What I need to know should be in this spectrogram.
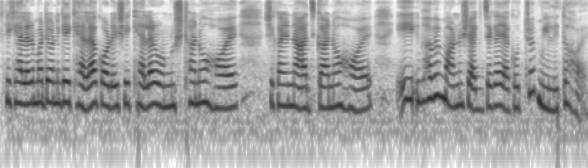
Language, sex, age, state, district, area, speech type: Bengali, female, 18-30, West Bengal, Jhargram, rural, spontaneous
